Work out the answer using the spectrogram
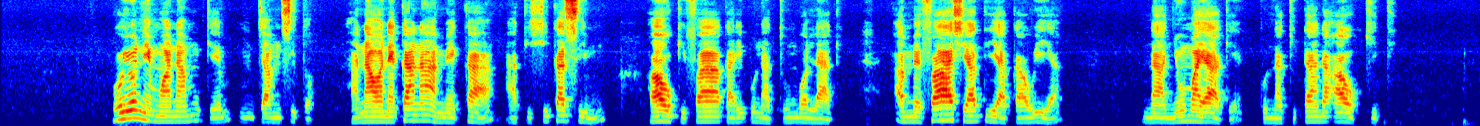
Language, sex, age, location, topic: Swahili, male, 36-49, Nairobi, health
